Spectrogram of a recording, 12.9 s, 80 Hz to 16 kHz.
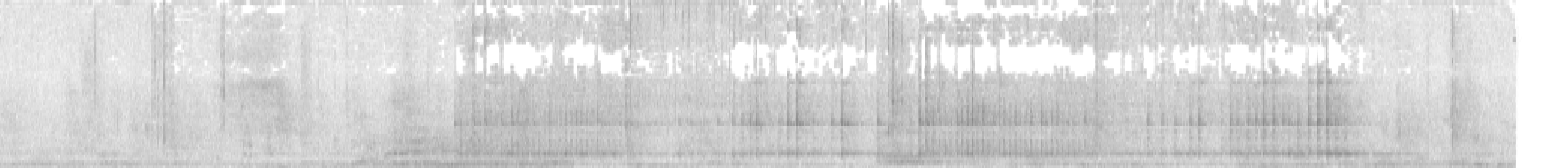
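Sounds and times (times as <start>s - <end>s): crowd chatter: 0.0s - 12.7s
small electric motors whining: 3.8s - 11.4s.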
